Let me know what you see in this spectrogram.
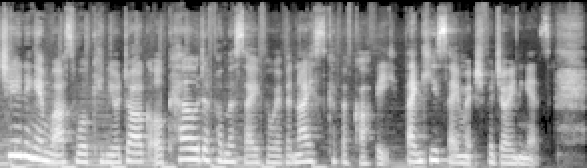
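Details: Adult woman; typical speech.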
